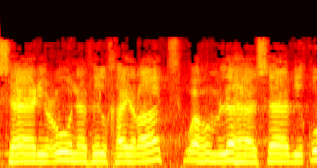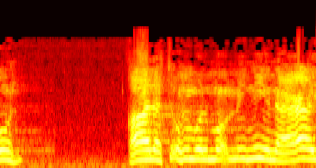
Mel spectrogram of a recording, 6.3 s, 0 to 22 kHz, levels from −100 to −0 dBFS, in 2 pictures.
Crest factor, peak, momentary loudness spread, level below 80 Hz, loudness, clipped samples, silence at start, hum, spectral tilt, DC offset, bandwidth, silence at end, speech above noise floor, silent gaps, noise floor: 14 dB; 0 dBFS; 7 LU; -46 dBFS; -14 LUFS; 0.2%; 0 s; none; -5.5 dB/octave; under 0.1%; 11 kHz; 0 s; 31 dB; none; -45 dBFS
